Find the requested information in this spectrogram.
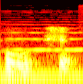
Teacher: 如果不这一个字在去声四的前面，我们要读阳平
